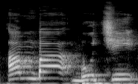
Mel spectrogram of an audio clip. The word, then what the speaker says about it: अम्बुबाची: यहाँ पर एक मेला का नाम दिया गया है अम्बाबूची मेला या अम्बुबाची, आप जैसे प्रोनाउंस कर लें, अम्बुबाची मेला।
